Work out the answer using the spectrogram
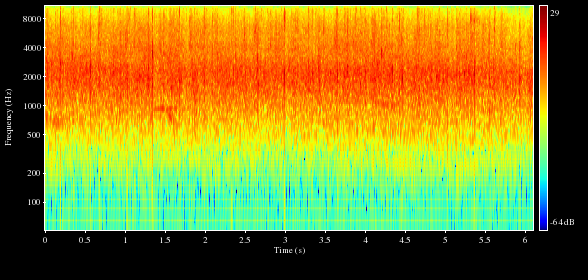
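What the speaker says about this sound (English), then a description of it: "Nice round of applause for the 76ers." Applause at a youth little league basketball awards ceremony as the league runner-up team is honored, sustained even clapping from a gym crowd lasting several seconds at steady volume.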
